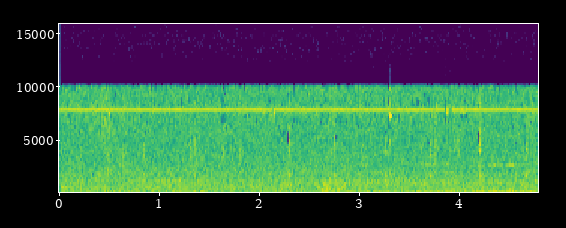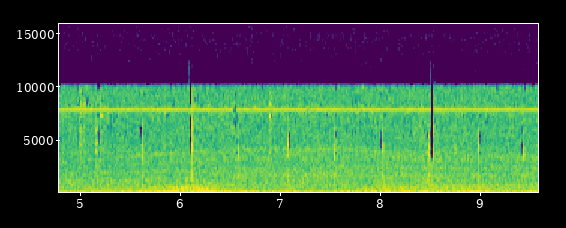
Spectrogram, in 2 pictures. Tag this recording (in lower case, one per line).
tick-tock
